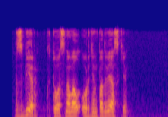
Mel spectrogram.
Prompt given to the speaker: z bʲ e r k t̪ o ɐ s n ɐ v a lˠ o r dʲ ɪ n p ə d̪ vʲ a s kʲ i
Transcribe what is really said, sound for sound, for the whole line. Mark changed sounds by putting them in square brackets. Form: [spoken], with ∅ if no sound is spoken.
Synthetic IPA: z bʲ e r k t̪ o ɐ s n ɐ v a lˠ o r dʲ ɪ n p [ɐ] d̪ vʲ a s kʲ [ɪ]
